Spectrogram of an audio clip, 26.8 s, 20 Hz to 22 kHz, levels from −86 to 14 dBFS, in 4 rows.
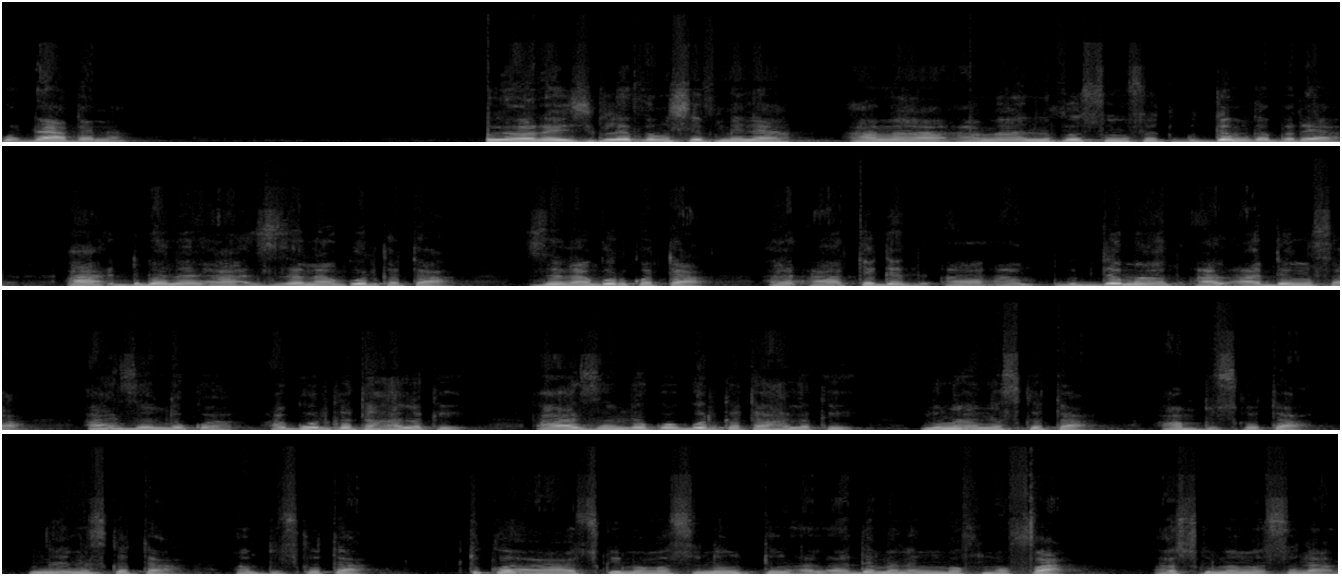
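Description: Opus voice compression runs throughout the speech, at 16 kbps in hybrid mode with 20 ms frames. The linear-prediction layer carries everything below 8 kHz, while a transform layer codes the band above it, reaching up to about 20.2 kHz. At this low bitrate the excitation is quantised coarsely, so the damage is plainly audible: the voice sounds hoarse and faintly robotic.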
